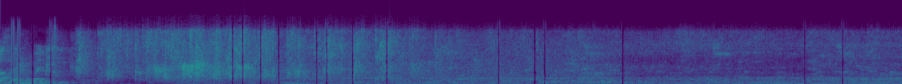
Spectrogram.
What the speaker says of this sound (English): Please give a big round of applause, everybody.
